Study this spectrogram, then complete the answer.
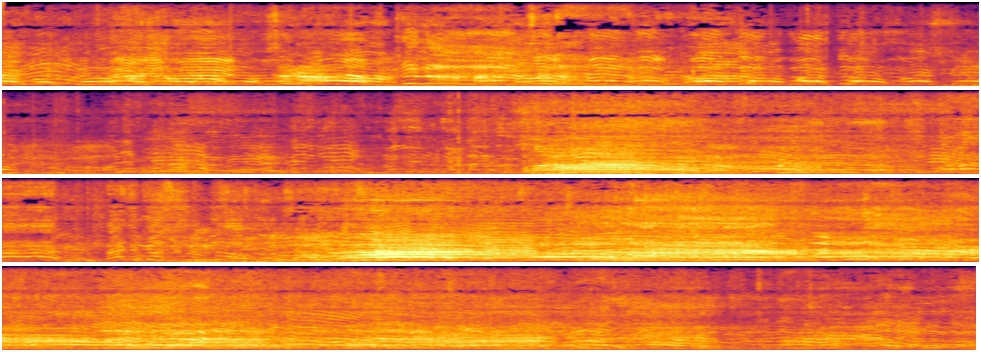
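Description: A large crowd of young men shouts and cheers outdoors.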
